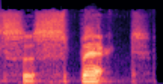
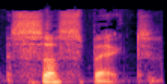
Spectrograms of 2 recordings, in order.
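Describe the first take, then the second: First: The stress is on the second syllable. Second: The stress is on the first syllable. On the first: It is a verb meaning to believe someone is guilty. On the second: It is a noun meaning a person thought guilty.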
